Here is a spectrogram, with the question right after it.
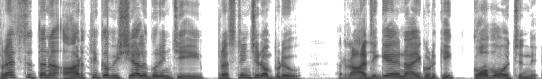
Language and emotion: Telugu, angry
